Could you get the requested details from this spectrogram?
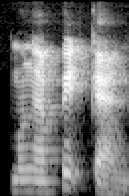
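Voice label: "mengapitkan", Malay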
